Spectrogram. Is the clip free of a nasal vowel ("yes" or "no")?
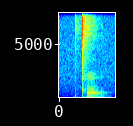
yes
